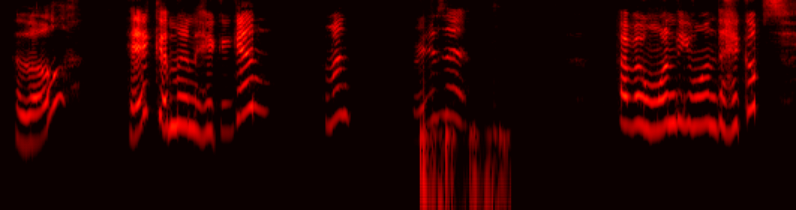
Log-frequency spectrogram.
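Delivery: ordinary talk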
